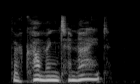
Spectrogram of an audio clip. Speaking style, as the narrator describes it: she breathed

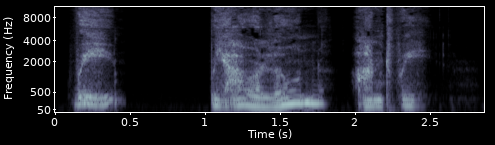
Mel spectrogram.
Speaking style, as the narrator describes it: Narcissa asked quietly

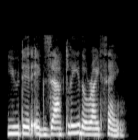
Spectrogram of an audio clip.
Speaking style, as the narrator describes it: Senator Cruz said, her voice soothing

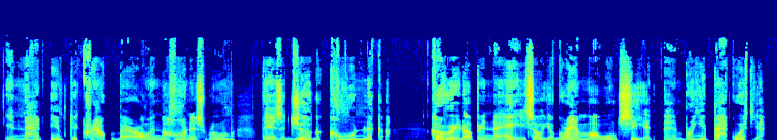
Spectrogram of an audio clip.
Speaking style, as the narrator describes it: he whispered

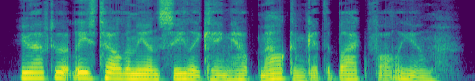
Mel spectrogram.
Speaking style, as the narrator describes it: Emma said sleepily

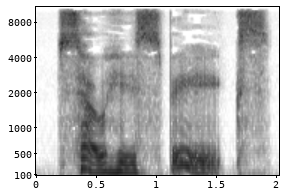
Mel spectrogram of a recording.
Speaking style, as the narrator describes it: Aerobin purred

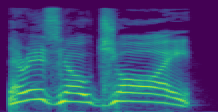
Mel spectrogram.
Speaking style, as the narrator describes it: Lanray shouted in an awful voice

